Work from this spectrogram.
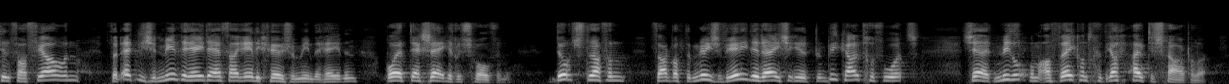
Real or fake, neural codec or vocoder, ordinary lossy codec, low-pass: fake; codec, 16 kHz, 1 kbps, FunCodec, trained on LibriTTS, 50 frames a second; none; 7.2 kHz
